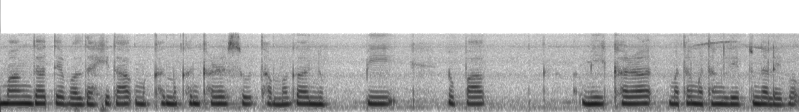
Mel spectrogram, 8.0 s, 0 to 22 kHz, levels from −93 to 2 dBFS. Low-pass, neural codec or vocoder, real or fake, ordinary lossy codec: 7.2 kHz; none; real; none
